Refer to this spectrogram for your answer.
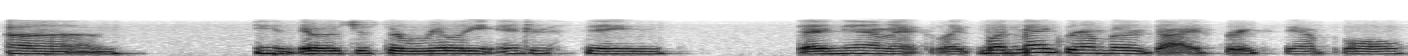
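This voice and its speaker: Speaking in an ordinary speaking voice, a woman with an American accent keeps a moderate pace and a medium pitch with ordinary pitch variation. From United States. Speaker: caregiving advocate. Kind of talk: interview.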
